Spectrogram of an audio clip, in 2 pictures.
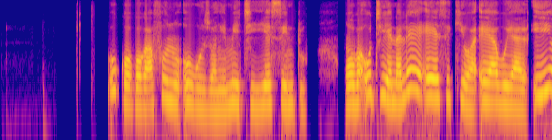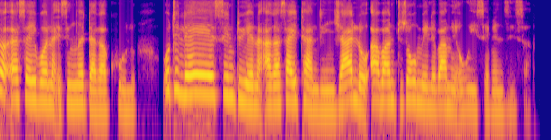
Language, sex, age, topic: North Ndebele, female, 36-49, health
